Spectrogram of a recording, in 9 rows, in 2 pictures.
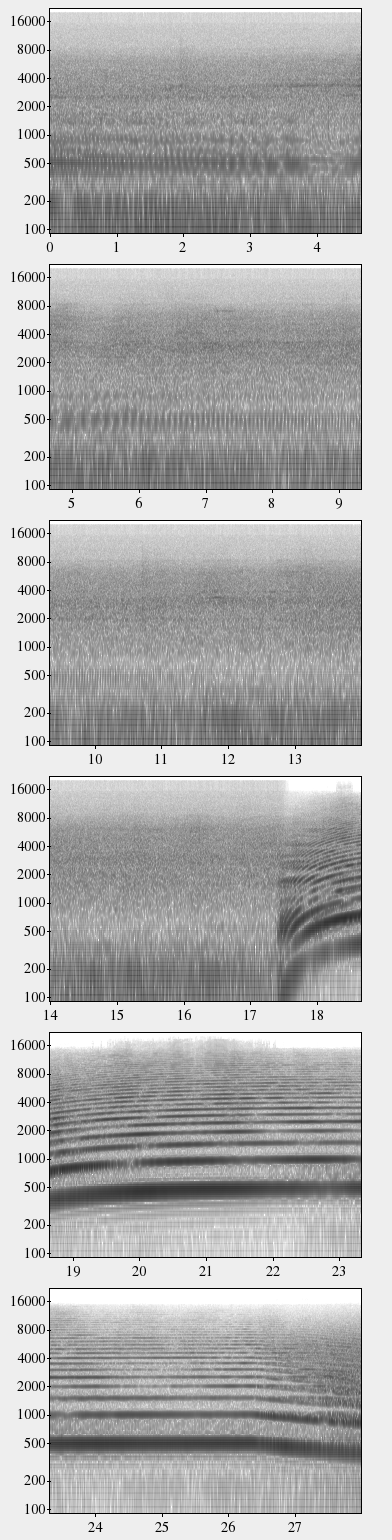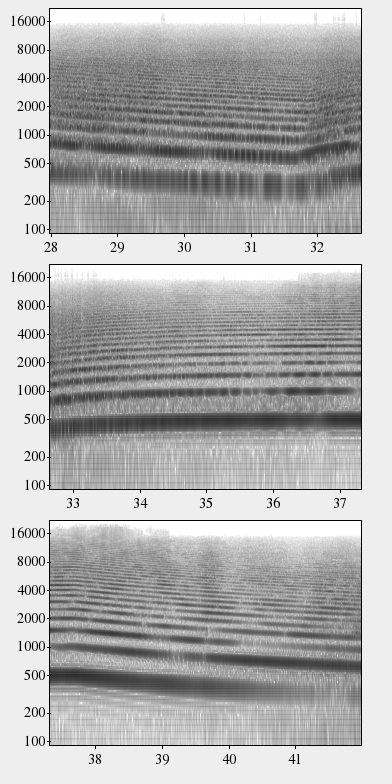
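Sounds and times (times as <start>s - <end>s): warning siren wailing: 0.0s - 41.9s
low rumble: 30.6s - 35.1s.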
